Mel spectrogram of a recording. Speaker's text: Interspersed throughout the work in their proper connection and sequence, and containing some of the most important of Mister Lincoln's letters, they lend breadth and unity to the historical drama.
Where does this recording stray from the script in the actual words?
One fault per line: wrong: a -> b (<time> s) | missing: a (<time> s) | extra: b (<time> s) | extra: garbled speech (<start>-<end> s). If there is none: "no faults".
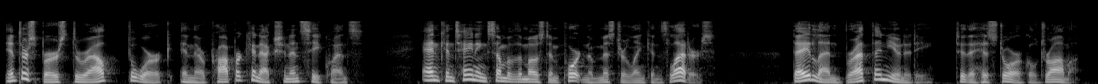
no faults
